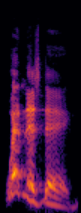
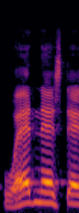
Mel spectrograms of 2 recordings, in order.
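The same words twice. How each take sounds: First: "Wednesday" as WED-NES-DAY, every letter said; mock over-pronounced "Wednesday". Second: "Wednesday" said slowly, WED-NES-DAY again; slow deliberate "Wednesday". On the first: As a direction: spell out "Wednesday" in speech. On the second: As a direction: drag out "Wednesday". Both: Shown as a demonstration. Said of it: "Not Wednesday".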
